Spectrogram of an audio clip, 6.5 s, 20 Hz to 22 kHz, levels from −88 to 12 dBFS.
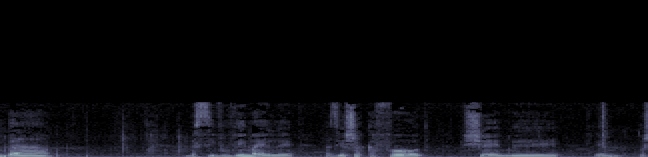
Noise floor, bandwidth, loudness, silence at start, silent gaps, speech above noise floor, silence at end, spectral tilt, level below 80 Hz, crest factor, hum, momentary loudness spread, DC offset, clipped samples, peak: -56 dBFS; 7.6 kHz; -34 LUFS; 0 s; none; 22 dB; 0 s; -6 dB/octave; -58 dBFS; 18 dB; none; 22 LU; 0.3%; under 0.1%; -16 dBFS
